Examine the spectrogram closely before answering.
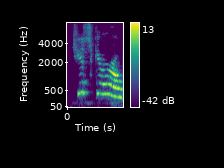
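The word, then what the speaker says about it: chiaroscuro: the chiastura style and that's spelled kind of weird c-i-a-s-c-u-r-r-o chia sphero c-i is in italian so without further ado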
